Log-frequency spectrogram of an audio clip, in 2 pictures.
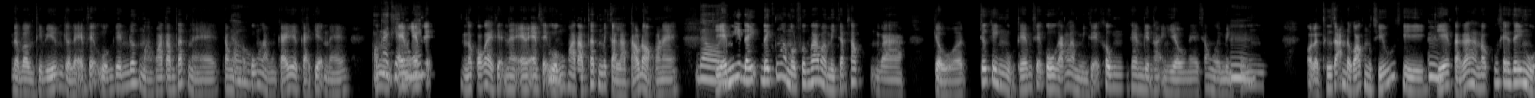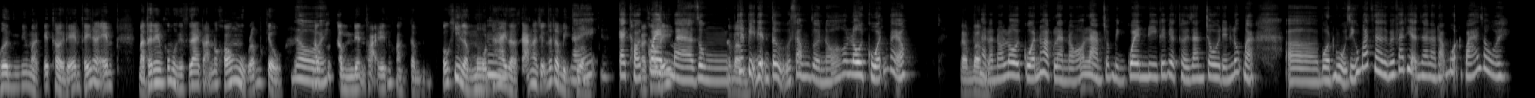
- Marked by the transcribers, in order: other background noise; tapping
- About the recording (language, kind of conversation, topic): Vietnamese, podcast, Bạn chăm sóc giấc ngủ hằng ngày như thế nào, nói thật nhé?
